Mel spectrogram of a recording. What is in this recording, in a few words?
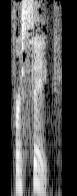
"forsake", English voice, spelling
